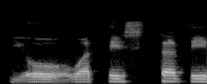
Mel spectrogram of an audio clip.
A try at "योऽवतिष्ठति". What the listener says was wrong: Yovatishtati. Tha Mahaprana should be clearer.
